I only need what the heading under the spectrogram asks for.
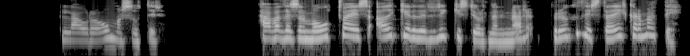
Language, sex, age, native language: Icelandic, female, 30-39, Icelandic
